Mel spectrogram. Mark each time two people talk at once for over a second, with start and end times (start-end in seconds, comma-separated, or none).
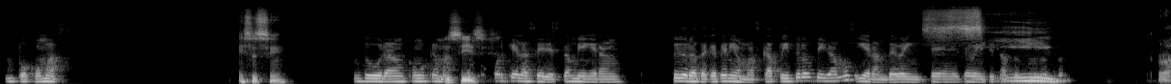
9.2-10.6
